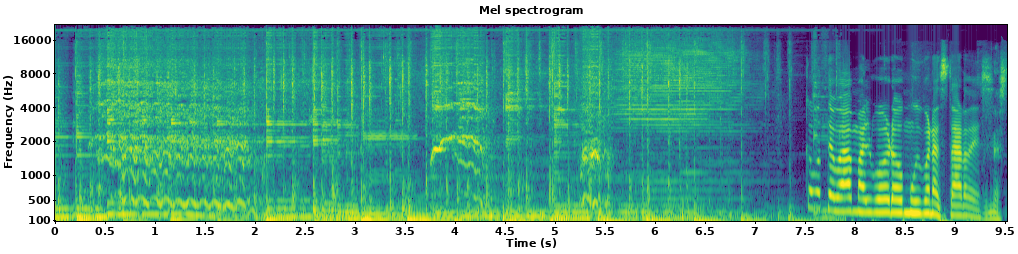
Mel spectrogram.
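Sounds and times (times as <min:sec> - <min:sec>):
horse whinnying and neighing: 0:00.0 - 0:05.9
bouncy music track with a steady bass beat: 0:00.0 - 0:07.9
speech: 0:07.9 - 0:09.5.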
